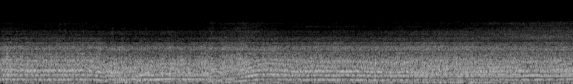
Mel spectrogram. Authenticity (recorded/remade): recorded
